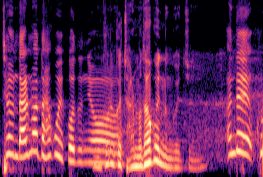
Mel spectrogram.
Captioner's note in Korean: 청중 웃음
